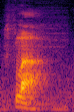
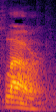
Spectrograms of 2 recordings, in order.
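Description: First: It is said in a Singaporean accent. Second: It is said in an American accent.

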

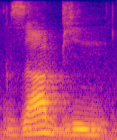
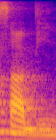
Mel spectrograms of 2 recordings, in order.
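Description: First: The name begins with a buzzing Z sound. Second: The name begins with a hissing S sound. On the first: The speaker calls it right. "S-A-D-M-N-S devant une voix, c'est la Z" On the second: The speaker calls it wrong. "on ne dit pas Sabine"

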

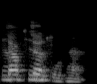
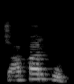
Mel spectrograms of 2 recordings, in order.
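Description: First: The name is said with the middle 'ch' sound. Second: The name is said without the middle 'ch' sound. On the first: The speaker calls it right. "চাপচারকুট হবে" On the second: The speaker calls it wrong. "চাপার হবে না"

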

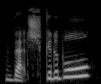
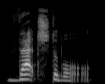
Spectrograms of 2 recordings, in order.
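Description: First: The word is said with four syllables, keeping every vowel. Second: The word is said with three syllables, dropping an unstressed vowel. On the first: "As you said, vegetable becomes" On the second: "becomes vegetable"

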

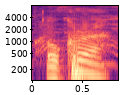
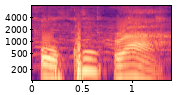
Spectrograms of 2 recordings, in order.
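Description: First: It is said quickly with two syllables. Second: It is said fully with three syllables. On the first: "my people pronounce it very fast" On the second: "It's okura"

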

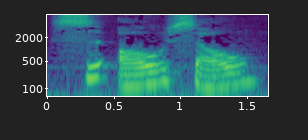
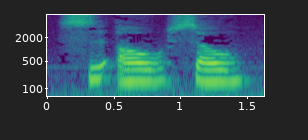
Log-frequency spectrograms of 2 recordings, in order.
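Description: First: The pitch rises from mid to high. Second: The pitch stays high and level. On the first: "二声" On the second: "一声"

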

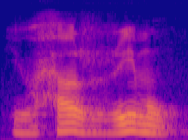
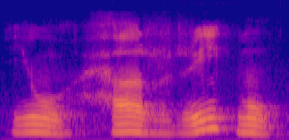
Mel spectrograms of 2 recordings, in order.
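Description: First: The word is said at medium pace. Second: The word is said slowly.

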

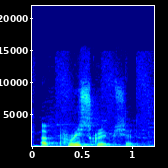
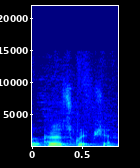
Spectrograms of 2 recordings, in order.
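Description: First: The word begins with 'pre'. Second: The word begins with 'per'. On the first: The speaker calls it right. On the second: The speaker calls it wrong. "not a prescription"

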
